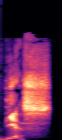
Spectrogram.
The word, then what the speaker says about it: diez: And the last number is diez. Just one syllable, JP. – Okay, just one syllable. Diez. Not diez, right? – Diez.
